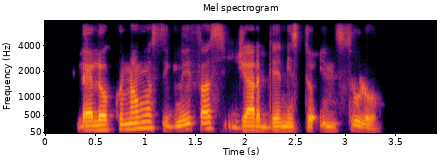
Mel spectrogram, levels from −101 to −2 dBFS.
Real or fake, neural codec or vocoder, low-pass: fake; codec, 16 kHz, 2 kbps, X-Codec, HuBERT features, trained on general audio; 7.2 kHz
